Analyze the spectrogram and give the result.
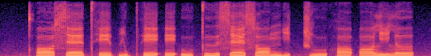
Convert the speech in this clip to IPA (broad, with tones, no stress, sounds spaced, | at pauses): kʰ ɔː˩ s ɛː˩ t̪ʰ eː˩ p i˩˧ w pʰ eː˧˩ ʔ e˩ ʔ uː˧ t̪ ɯː˧ s ɛː˧˥ s ɔː˧ ŋ iː˧˩ t̚ t͡ɕ uː˩˧ h ɔː˧ ʔ ɔː˧ l i˥˨ l ɤː˧˥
